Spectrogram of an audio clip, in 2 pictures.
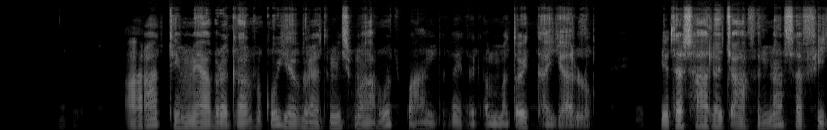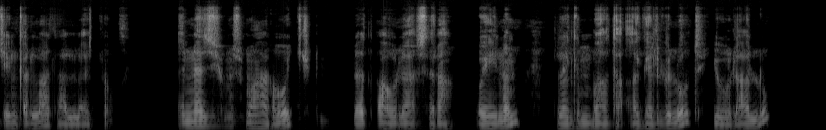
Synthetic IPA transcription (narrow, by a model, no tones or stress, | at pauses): ʔaɾat̪ːjɛmːijaβɾəkʼərːɨkʼujɛβɨɾət̪mɨsmaɾo̞t͡ʃːbəʔand̪lajt̪ʰəkʼəmːət̪ʼəwjɪt̪ʰːajːa̰lːu | jɛt̪ʰəsalət͡ʃʼafɨnːasəfːit͡ʃʼɪŋkʼɨlːat̪ʰalːat͡ʃːɛ̰w | ʔɨnːəzːihmɨsmaɾo̞t͡ʃː | lət̪ʼawlasɨɾa | wɔjnɨmː | ləɡɨmbat̪ʰa̰ʔaɡəlɡɨlo̞t̪jɪhlalːu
